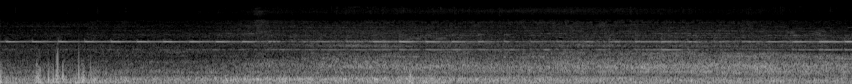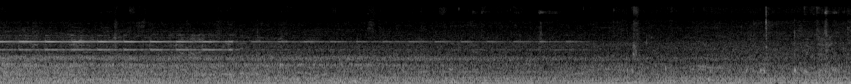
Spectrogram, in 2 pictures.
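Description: Articulated electric city tram passing, its rolling rumble swelling and then fading away, with a steady high whine running through the first part.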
